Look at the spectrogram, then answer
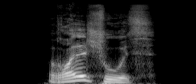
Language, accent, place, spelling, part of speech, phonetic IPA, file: German, Germany, Berlin, Rollschuhs, noun, [ˈʁɔlˌʃuːs], De-Rollschuhs.ogg
- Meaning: genitive singular of Rollschuh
